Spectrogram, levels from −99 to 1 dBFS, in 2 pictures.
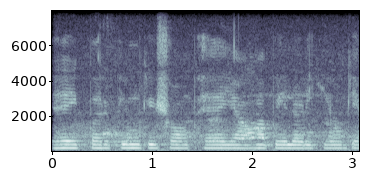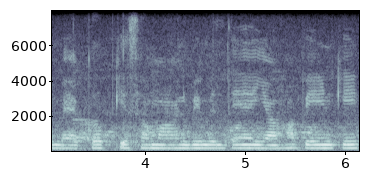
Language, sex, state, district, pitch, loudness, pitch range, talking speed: Hindi, female, Rajasthan, Bikaner, 190 Hz, -15 LUFS, 190-195 Hz, 195 wpm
